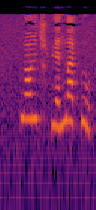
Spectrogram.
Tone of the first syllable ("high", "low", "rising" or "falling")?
high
